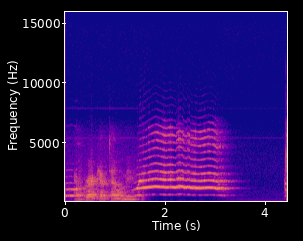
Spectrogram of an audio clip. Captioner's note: sound of child playing with toys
